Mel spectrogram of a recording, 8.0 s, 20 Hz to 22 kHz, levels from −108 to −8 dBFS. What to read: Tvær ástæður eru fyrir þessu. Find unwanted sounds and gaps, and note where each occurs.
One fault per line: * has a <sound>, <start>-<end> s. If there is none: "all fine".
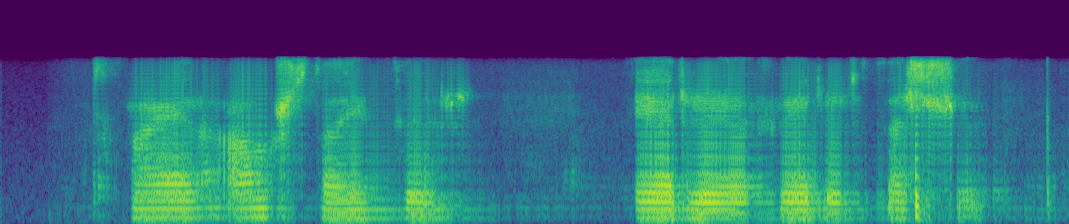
all fine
